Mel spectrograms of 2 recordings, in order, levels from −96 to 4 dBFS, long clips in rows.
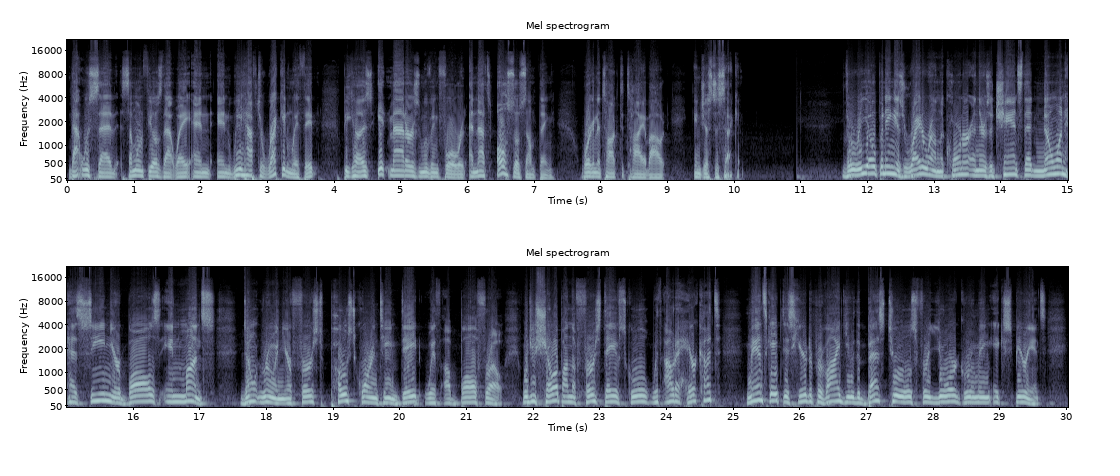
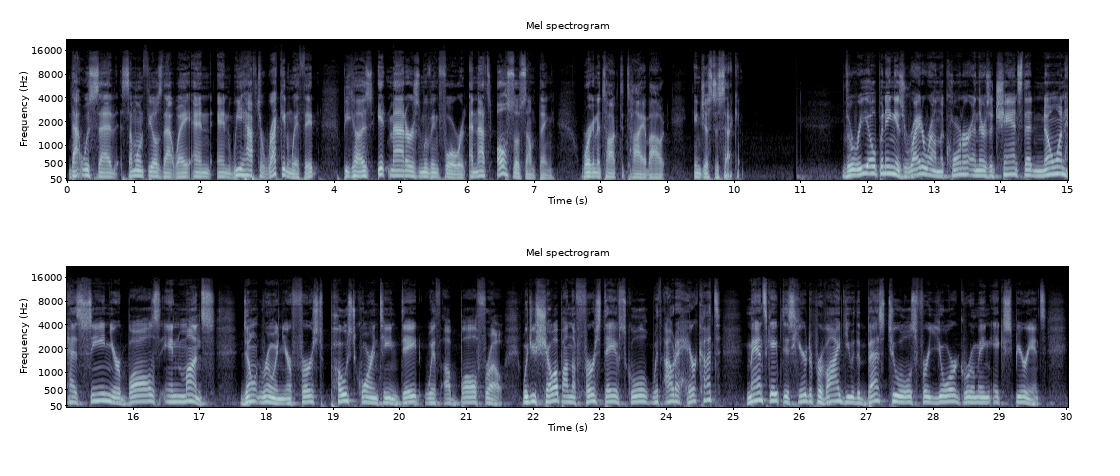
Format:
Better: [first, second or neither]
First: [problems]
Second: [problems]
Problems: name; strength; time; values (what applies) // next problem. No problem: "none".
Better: second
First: distortion; slight; 9% of the sound clipped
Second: none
